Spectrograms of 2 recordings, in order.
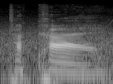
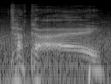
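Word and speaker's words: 高い: meaning of that kanji is tall and it's pronounced takai takai it looks like a tall building it's easy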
